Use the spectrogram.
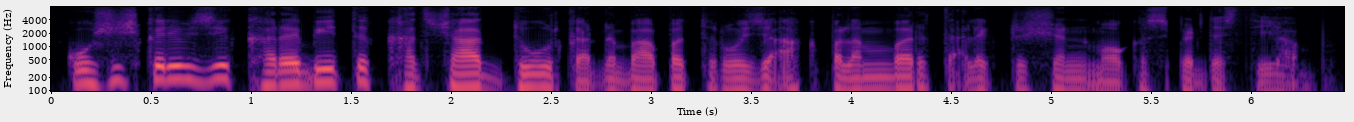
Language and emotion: Kashmiri, neutral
